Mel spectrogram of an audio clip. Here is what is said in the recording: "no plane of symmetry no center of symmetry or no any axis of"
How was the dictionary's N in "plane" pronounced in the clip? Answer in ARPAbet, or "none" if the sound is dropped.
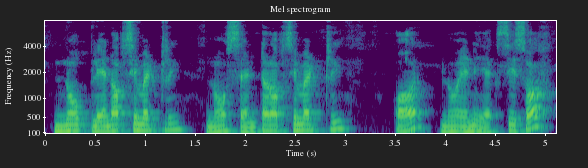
N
